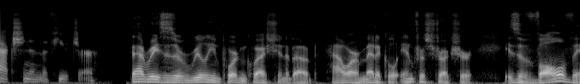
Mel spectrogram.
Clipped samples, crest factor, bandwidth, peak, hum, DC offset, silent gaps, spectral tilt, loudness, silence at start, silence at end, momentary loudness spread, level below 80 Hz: under 0.1%; 18 dB; 13 kHz; -10 dBFS; none; under 0.1%; 1.14-1.25 s; -6.5 dB/octave; -27 LUFS; 0 s; 0 s; 16 LU; -40 dBFS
